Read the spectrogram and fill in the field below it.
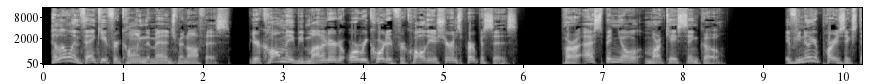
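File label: interactive voice response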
